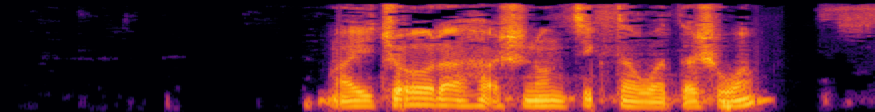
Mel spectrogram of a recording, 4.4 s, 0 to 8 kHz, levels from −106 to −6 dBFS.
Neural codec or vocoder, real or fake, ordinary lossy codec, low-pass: none; real; MP3, 32 kbps; 7.2 kHz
